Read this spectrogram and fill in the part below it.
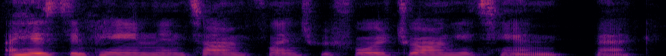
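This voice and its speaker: A woman reading her own first-person story aloud, halting and sometimes stumbling over the lines. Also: fairly low pitch, steady tone, a little mellow.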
